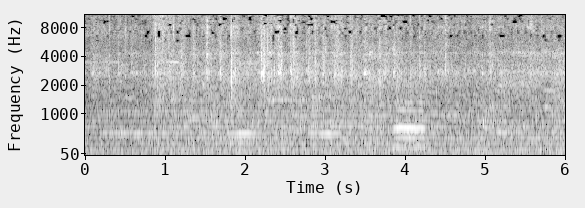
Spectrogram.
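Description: Hypermarket in-store background music over the murmur of shoppers, with a few light clicks as a plastic net bag of oranges is handled.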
